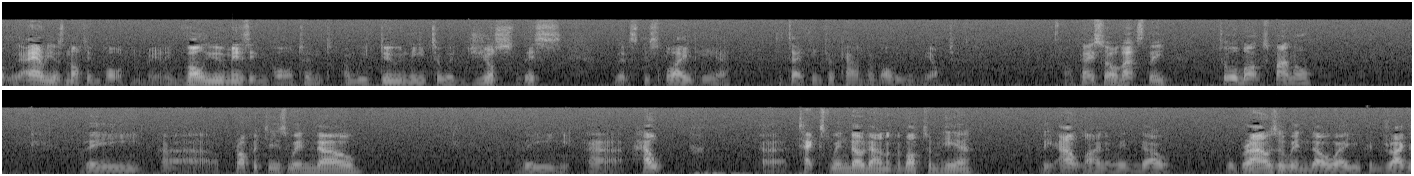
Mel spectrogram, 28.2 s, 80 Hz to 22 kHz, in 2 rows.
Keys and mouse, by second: 1.1 click, 8.0-12.3 middle drag, 12.3 t, 13.3 t, 16.5 n, 17.5 n, 27.3 click.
